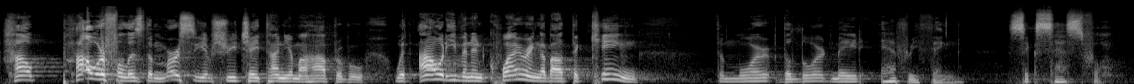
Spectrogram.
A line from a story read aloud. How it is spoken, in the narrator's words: Kaviraj Goswami exclaims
